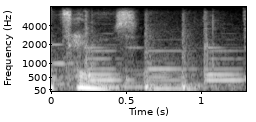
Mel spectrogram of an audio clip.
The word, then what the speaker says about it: Thames: to start with our great river is the thames greenwich leicester square borough one of the best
